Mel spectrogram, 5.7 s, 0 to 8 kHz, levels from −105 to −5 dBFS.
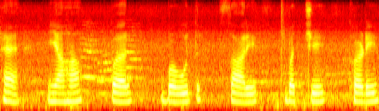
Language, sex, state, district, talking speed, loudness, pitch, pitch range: Hindi, female, Haryana, Rohtak, 75 wpm, -17 LUFS, 185 Hz, 180-200 Hz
